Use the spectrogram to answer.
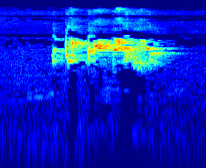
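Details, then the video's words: Bulbul singing: one rich, warbled phrase lasting just over a second, with fluttering, slightly buzzy notes in a mid-high register, set against a faint low hum. "اجمل تغريد بلبل"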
